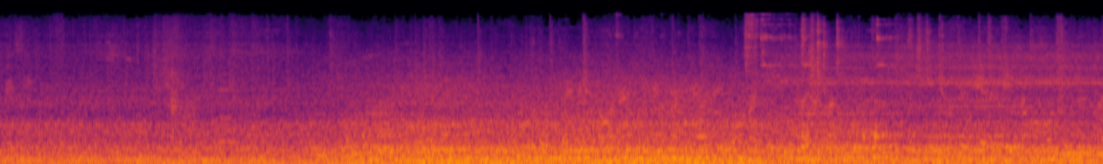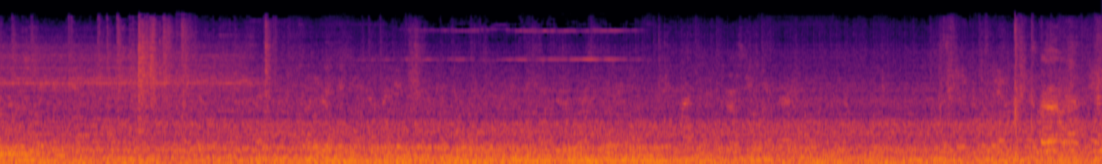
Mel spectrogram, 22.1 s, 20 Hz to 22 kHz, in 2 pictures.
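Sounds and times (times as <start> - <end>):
bus engine low drone: 0.0 - 22.0
road noise: 0.0 - 22.0.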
